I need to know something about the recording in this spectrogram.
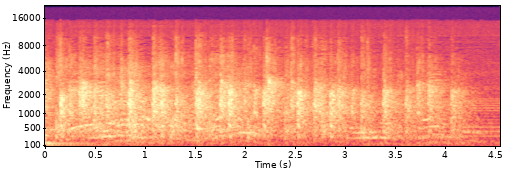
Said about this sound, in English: Come on, clap your hands to God.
